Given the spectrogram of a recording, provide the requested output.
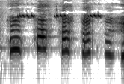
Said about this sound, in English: Just crickets. When it comes to jokes, it's just silence.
